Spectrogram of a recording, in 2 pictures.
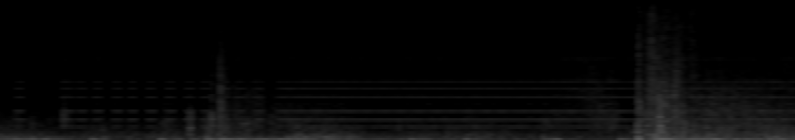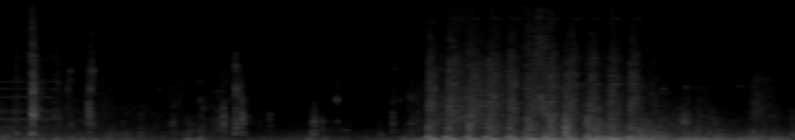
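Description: Bursts of combat MG machine gun fire in GTA Online, three loud rattling volleys a couple of seconds apart, each lasting about a second or more, over a busy game soundscape.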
